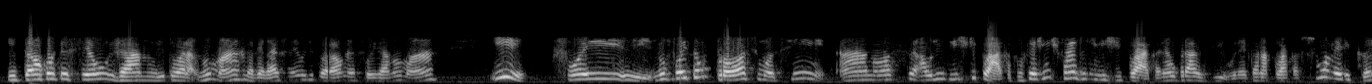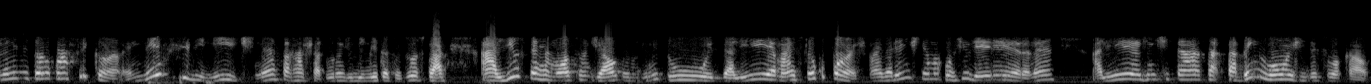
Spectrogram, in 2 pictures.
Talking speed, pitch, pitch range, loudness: 195 wpm, 225 Hz, 185-275 Hz, -23 LUFS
